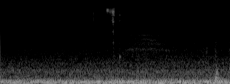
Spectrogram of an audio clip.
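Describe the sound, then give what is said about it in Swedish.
A car rumbles past outside, a steady low engine and road noise that stays fairly constant in loudness for a couple of seconds, with no voices. “Där var den bilen jag...”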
